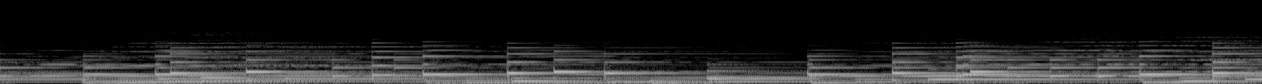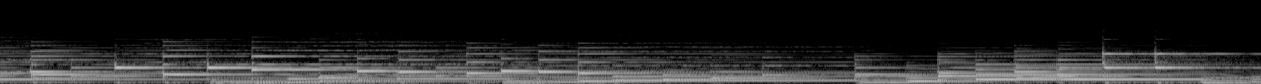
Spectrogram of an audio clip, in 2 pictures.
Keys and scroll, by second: 3.2 z, 4.4 space, 4.7 =, 5.1 z, 6.7 a, 9.3 z, 10.7 space, 11.9 -, 13.7 a, 18.1-21.3 typing, 22.4 z, 23.8 space, 23.9 Delete.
